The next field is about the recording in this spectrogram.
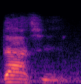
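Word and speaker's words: DYCHI: Let me bring back Dachi. Dachi is spelled D-Y-C-H-I. It stands for determine your character, have inspiration.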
